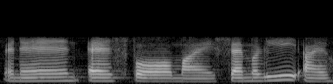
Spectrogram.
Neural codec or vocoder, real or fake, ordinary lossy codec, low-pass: none; real; Opus, 32 kbps; 3.6 kHz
